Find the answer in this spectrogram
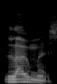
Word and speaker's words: Lomas: Lomas. Yes. Okay. So in Afrikaans dan sê ons dis nie warm is nie, dis nie koud is nie, dis Lomas. Lomas. Okay. Guys, we're here with Georic Lomas today on episode 4 of the ZYCEPS Show.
